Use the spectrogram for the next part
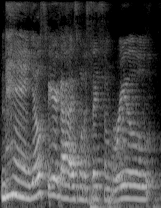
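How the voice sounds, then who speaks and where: A woman's voice: mid-range voice, slow, darkish tone, roomy sound. A woman giving a casual spiritual tarot reading, talking animatedly and repeating herself, often breaking into laughs. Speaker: tarot reader.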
